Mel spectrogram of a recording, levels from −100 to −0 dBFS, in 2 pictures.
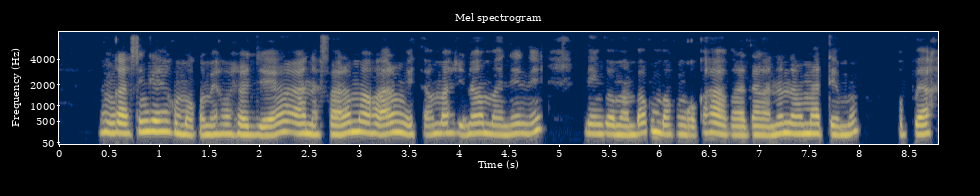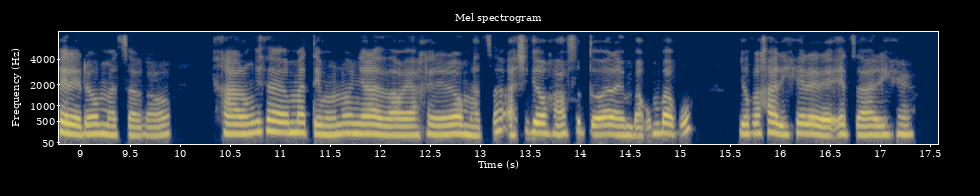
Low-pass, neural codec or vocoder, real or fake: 7.2 kHz; none; real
